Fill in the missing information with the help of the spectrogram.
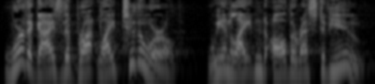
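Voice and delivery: high, incredulous scoff from proud Greek thinkers; scoffing philosophers. Pretend. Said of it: "They would laugh at you and say".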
